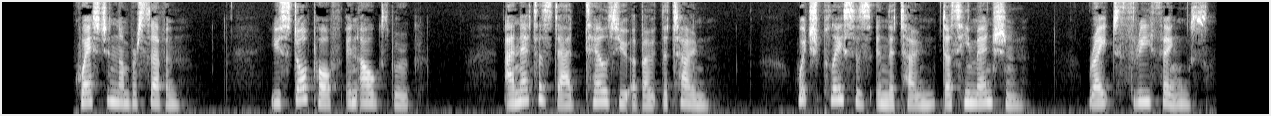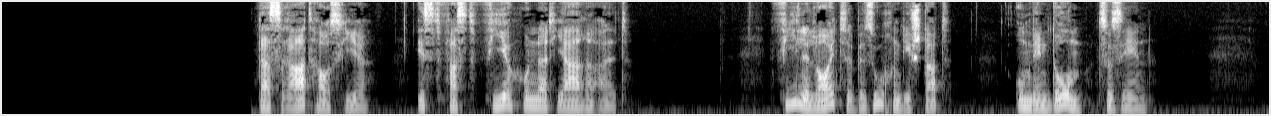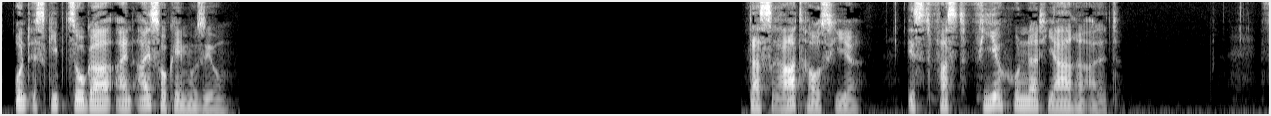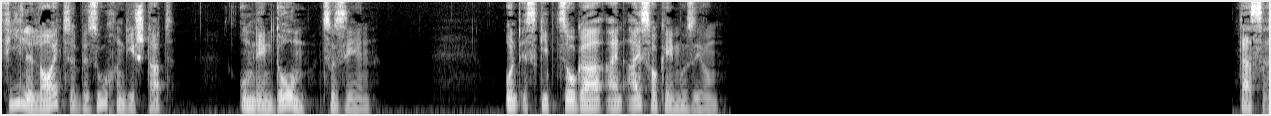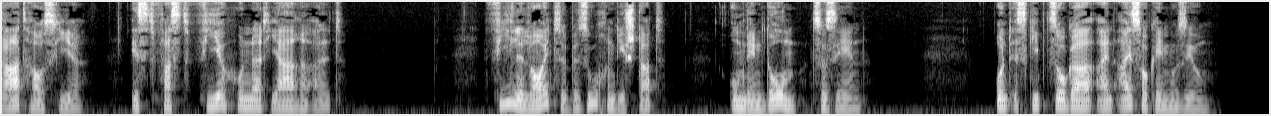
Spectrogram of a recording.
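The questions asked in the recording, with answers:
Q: Which places in the town does he mention?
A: Town hall; cathedral; ice hockey museum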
